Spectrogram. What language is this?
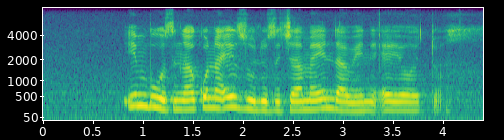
South Ndebele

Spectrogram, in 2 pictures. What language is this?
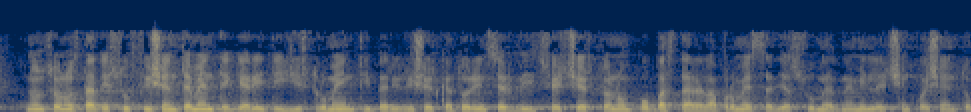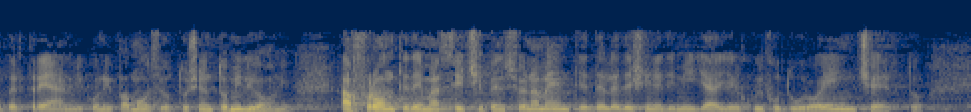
Italian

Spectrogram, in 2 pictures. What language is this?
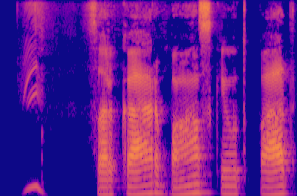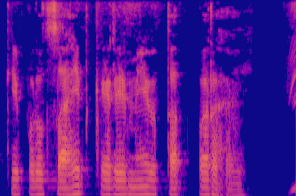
Magahi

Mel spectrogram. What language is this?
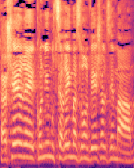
Hebrew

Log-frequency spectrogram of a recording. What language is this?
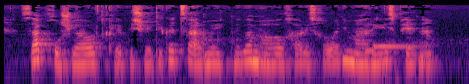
Georgian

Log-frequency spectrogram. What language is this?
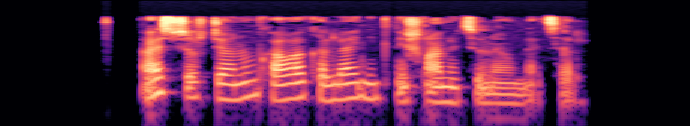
Armenian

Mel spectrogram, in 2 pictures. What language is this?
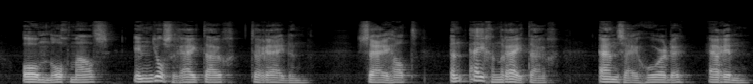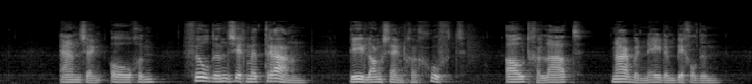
Dutch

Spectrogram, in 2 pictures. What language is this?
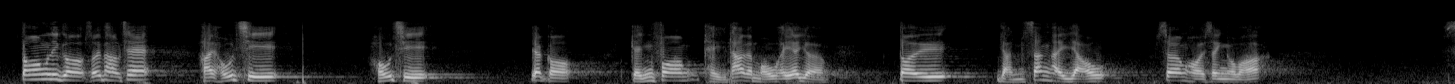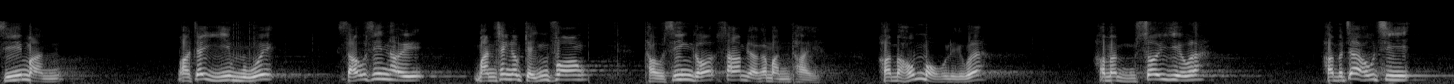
Cantonese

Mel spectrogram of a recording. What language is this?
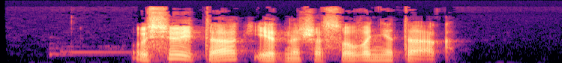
Belarusian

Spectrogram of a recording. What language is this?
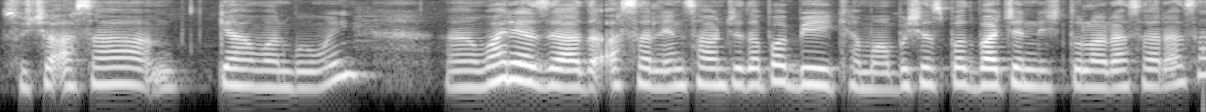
Kashmiri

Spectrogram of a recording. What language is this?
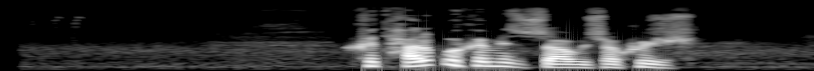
Kabardian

